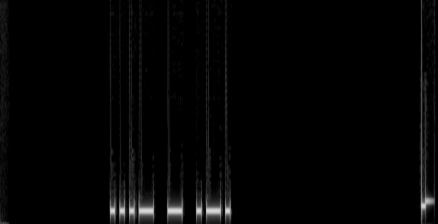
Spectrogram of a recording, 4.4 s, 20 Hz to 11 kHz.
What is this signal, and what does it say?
Morse code, heard as a keyed tone, about 25 wpm, 700 Hz. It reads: VTR
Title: USA Call Sign Postfixes - 3 Letters 25wpm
